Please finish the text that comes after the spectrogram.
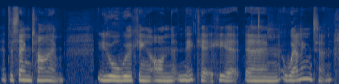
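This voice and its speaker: A woman with a New Zealand accent conducts a conversational interview. Her voice sits at a middle pitch and she sounds thoughtful and encouraging. The recording is close and dry. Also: fairly even intonation, slow, dry recording. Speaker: interviewer, host.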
